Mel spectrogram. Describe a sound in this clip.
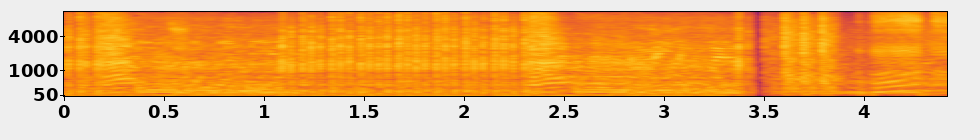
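A car engine revs hard, its exhaust popping and crackling loudly.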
